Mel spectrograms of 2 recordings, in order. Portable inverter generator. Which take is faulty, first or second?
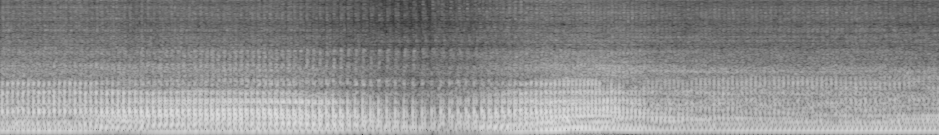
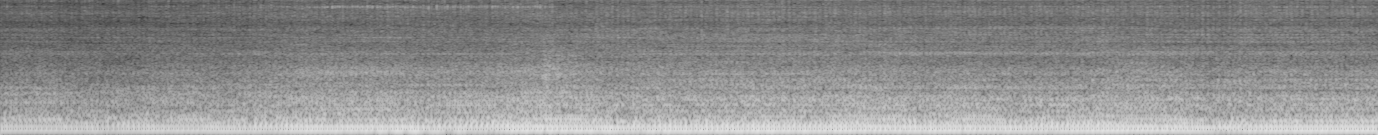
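second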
